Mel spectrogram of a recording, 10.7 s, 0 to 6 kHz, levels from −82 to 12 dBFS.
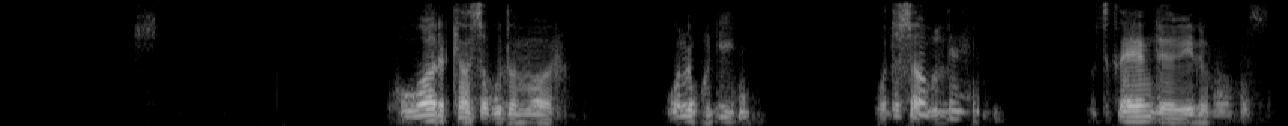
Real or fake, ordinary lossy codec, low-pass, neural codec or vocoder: fake; none; 5.4 kHz; codec, 44.1 kHz, 1.7 kbps, Pupu-Codec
